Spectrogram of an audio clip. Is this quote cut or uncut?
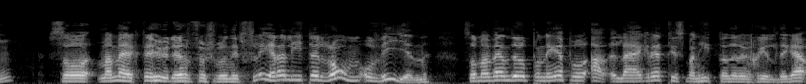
uncut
